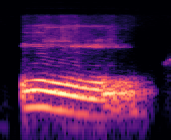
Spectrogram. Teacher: you see my mouth is not too rounded and it doesn't transition like that diphthong does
